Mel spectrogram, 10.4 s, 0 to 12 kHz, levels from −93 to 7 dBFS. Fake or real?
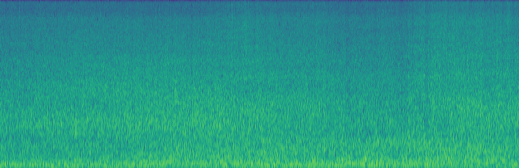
real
